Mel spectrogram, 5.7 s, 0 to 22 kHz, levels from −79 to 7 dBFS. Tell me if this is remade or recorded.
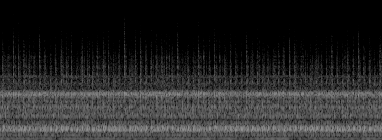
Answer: recorded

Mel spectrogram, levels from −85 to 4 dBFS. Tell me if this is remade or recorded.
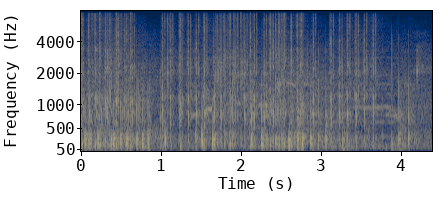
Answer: remade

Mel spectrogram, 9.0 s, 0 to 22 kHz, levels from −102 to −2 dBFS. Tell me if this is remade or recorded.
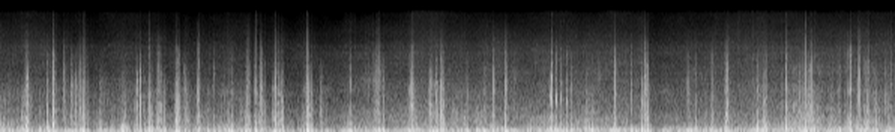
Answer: remade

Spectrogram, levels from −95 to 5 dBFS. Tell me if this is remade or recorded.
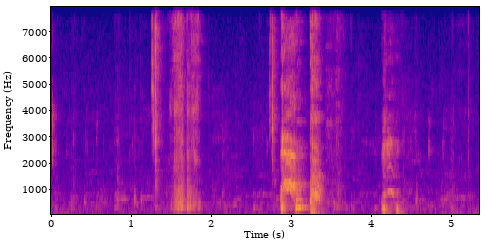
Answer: recorded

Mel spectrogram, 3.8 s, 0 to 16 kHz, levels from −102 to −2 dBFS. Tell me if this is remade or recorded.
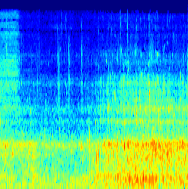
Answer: recorded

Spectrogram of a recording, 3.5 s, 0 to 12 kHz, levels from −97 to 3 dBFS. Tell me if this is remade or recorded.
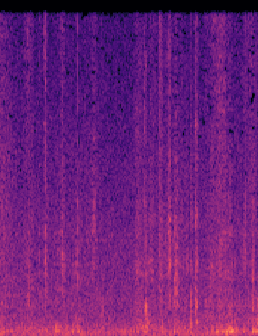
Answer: recorded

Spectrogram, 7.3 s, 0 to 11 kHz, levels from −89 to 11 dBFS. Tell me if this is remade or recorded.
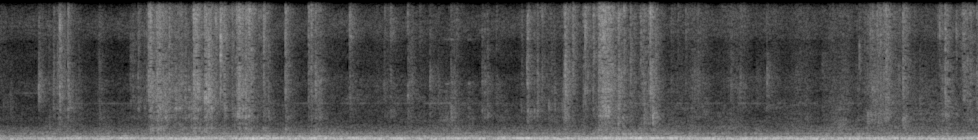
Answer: recorded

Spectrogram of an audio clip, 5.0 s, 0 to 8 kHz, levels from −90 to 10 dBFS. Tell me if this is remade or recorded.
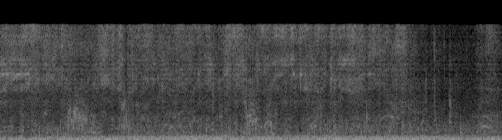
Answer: remade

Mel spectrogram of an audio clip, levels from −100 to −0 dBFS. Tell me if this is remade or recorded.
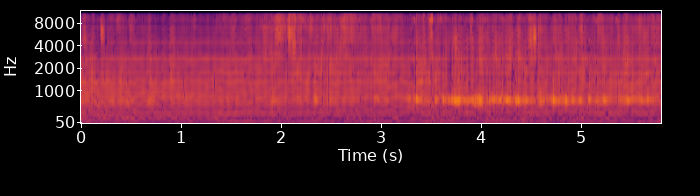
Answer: remade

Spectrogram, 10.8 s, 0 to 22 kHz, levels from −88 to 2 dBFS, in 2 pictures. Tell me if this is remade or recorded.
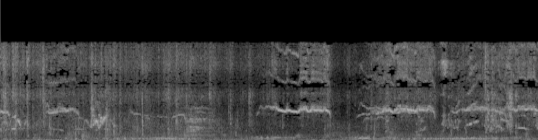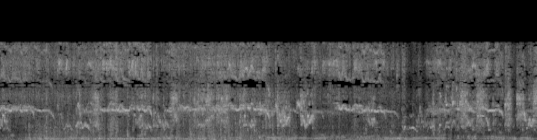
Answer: remade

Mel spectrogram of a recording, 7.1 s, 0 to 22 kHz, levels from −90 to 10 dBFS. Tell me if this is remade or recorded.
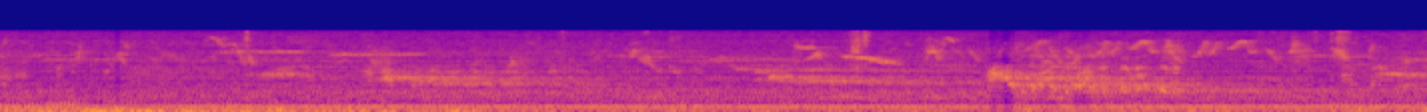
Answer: remade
